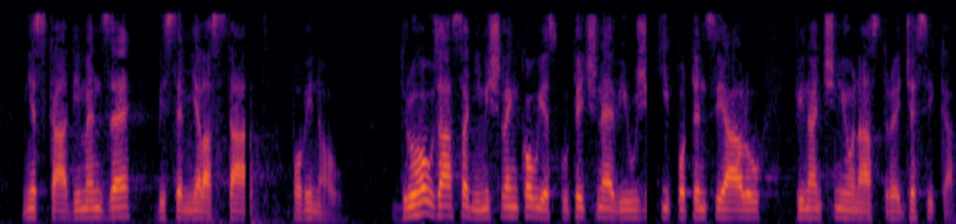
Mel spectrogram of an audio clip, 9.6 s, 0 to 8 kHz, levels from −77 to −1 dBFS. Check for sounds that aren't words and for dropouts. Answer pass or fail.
fail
